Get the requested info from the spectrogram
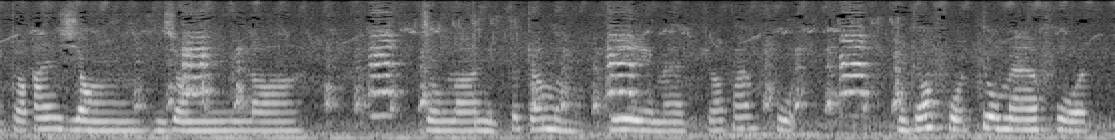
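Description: A woman talking continuously in Hmong, her voice often held on level pitches.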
